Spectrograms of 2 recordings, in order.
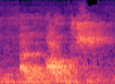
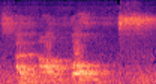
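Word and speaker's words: العطس: Kalau Bapak dan Ibu membacanya menggunakan sya titik 3, al-aqsh, al-aqsh pakai sya, itu artinya haus. Tapi kalau membacanya menggunakan sin tanpa titik 3, al-aqsh, al-aqsh itu artinya bersih.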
